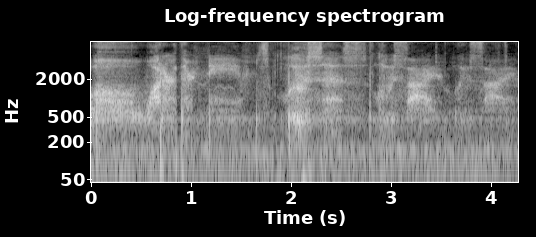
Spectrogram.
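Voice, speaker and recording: A woman is whispering at a very slow pace. Noticeable background noise runs underneath. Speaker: ASMR creator. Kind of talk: ASMR ramble. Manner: whispering, soft.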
